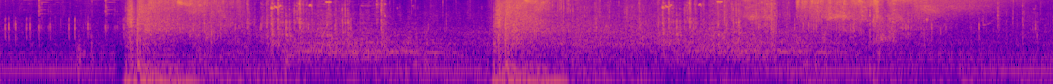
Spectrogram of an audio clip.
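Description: A heavy gun fires in loud, rushing bursts.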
